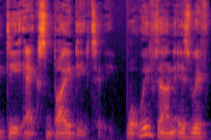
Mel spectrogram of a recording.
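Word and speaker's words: dx/dt: But technically, this speed is actually dx divided by dt, or as it's pronounced normally, dx by dt.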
